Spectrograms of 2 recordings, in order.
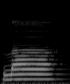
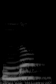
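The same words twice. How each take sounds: First: The L sound is light but full. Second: The L sound is very thin and weak. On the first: The speaker calls it right. "melebar saja normal" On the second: The speaker calls it wrong. "tipis sekali, kurang kuat"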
